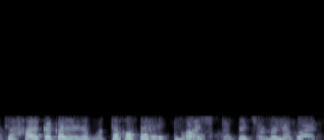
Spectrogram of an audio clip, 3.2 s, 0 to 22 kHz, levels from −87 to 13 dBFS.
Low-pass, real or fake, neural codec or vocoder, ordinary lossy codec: 3.6 kHz; real; none; none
